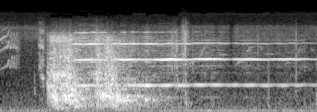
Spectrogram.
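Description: Whirring mechanism with a steady high whine, like an automatic teller machine's motor running. It starts with a short rush of noise and cuts off just before the end.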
